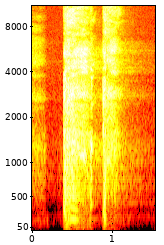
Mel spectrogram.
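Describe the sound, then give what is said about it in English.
Two quick, harsh coughs from a preacher during a sermon, the second slightly weaker, followed by a short fading room echo with no talking. “Excuse me, you're gonna love that cough today while I preach.”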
